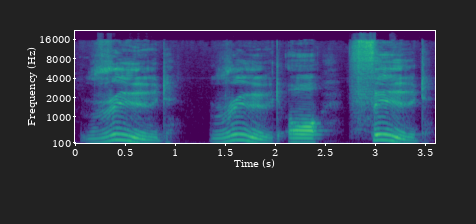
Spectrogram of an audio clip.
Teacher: But in words like made, and had, it's a little bit softer. Where the D is at the end, we can find that it's a bit softer.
